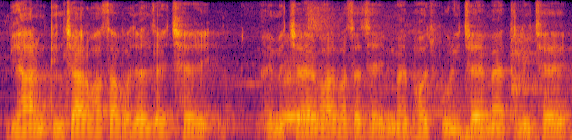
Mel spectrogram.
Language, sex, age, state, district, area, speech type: Maithili, male, 18-30, Bihar, Samastipur, urban, spontaneous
